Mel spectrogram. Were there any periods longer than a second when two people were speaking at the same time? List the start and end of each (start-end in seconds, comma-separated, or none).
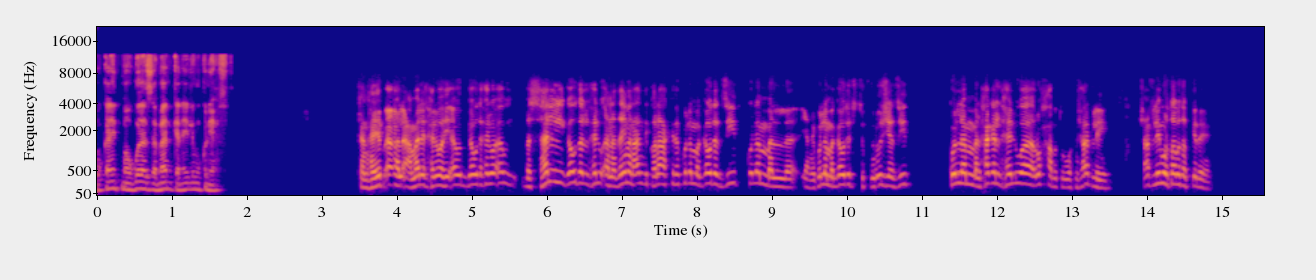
none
